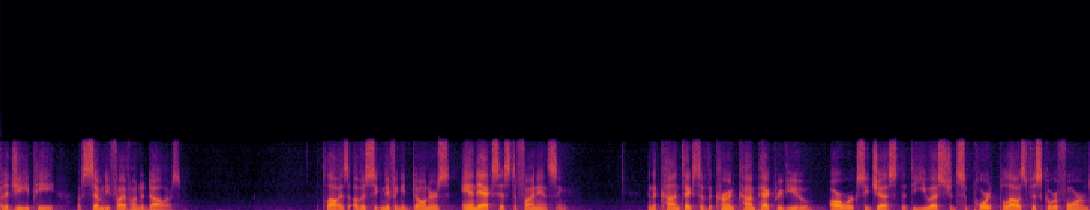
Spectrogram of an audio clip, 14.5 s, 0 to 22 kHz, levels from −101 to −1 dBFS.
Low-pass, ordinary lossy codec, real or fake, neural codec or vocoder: 7.2 kHz; Opus, 64 kbps; fake; codec, 16 kHz, 0.3 kbps, FocalCodec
